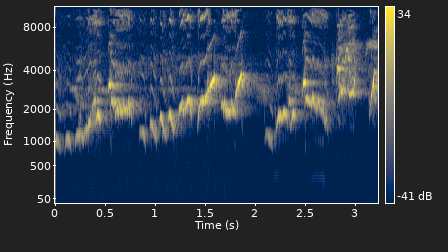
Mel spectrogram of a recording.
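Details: White-rumped shama song used as a master recording for training pet birds: a rich, continuous run of varied whistled and chattering phrases climbing from low mellow notes to higher, sharper ones, with no pauses.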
